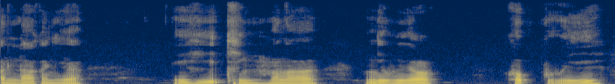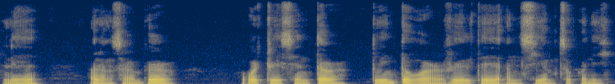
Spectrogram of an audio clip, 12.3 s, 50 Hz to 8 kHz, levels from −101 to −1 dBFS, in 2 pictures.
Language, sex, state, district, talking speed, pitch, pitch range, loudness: Mizo, male, Mizoram, Aizawl, 110 wpm, 110 Hz, 110-115 Hz, -22 LUFS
